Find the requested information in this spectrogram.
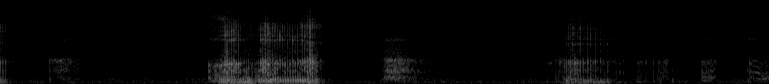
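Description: Loud, harsh breathing noises recurring every few seconds, some rough and fluttering; snoring.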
